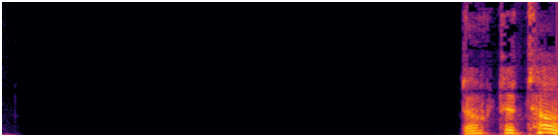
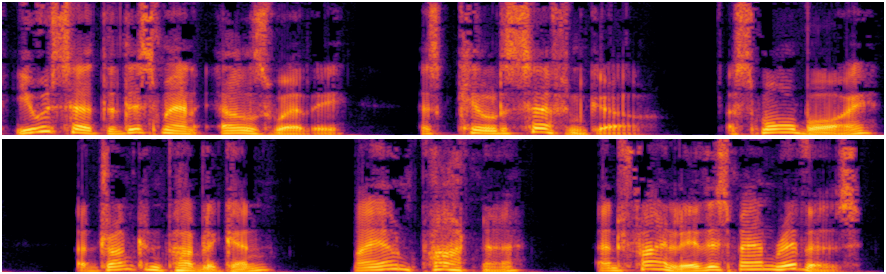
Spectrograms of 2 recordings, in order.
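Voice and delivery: higher, measured, a hint of a superior doctor; lightly voiced doctor; 8 semitones higher than usual. A narrator's reading. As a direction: play the calm, sceptical doctor lightly. Narrator voices Doctor Thomas.

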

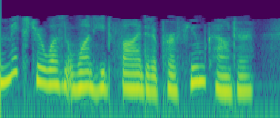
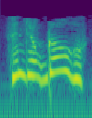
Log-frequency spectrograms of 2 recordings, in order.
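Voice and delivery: much higher, a little hysterical; high-pitched, mildly hysterical; 10 semitones higher than usual. A narrator's reading. Hallie begging Steve not to leave, high and mildly hysterical. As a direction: plead with him not to leave, near breaking. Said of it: "high-pitched and mildly hysterical".

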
